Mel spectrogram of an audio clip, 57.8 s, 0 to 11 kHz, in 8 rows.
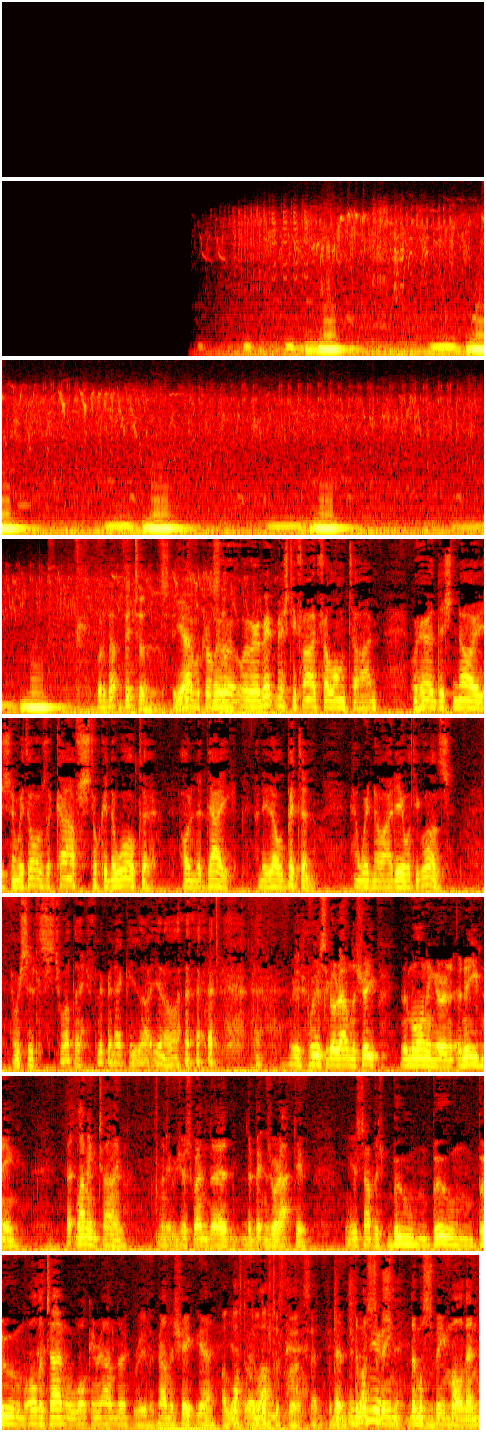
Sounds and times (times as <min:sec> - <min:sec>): Outside, rural or natural: 0:10.1 - 0:28.0, 0:38.8 - 0:46.4.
